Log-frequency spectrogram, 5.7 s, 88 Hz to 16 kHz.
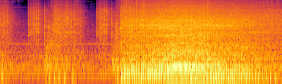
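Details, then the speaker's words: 1974 Kawasaki KS125 revived after decades sitting, kick-started on choke from auxiliary fuel tank with carb cleaner squirted in: a few weak pops, catches and picks up briefly, then sags and fades; won't keep running, owner suspects carburetor. "So, I ran on that. It's running. Not staying running. Could be a carb."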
